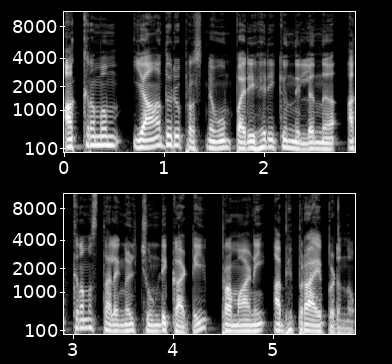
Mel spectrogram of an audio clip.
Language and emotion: Malayalam, neutral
